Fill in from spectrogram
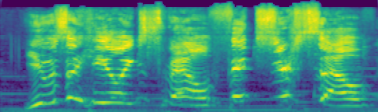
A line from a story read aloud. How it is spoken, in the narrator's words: Eric screams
